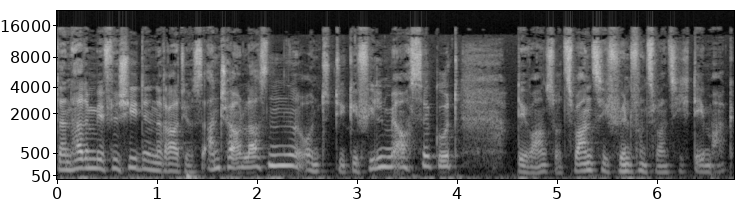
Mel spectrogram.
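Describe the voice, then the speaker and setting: This man's voice has a dark, mellow tone and sits at a fairly high pitch. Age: 80s+. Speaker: radio collector and museum owner. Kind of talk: interview recollection.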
